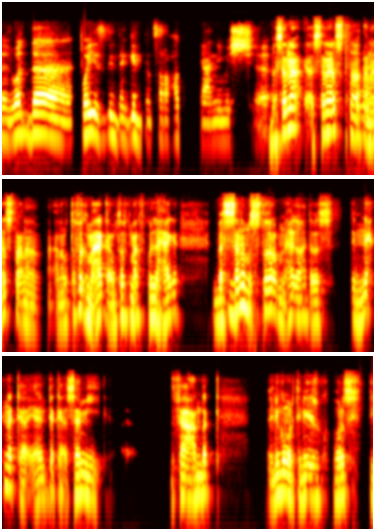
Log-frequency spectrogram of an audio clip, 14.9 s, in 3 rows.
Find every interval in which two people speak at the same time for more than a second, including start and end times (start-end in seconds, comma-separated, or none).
none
